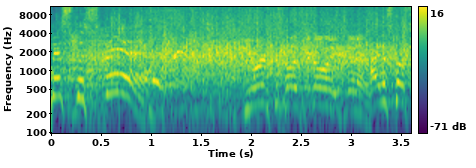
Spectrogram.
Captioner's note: audience applauds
